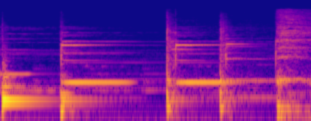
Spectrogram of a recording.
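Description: Javanese gamelan music: struck bronze metallophone keys ringing out in a melody, with a short lull about a second in before the strikes resume.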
